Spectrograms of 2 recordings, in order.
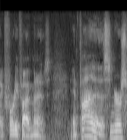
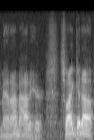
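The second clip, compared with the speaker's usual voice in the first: ordinary delivery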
